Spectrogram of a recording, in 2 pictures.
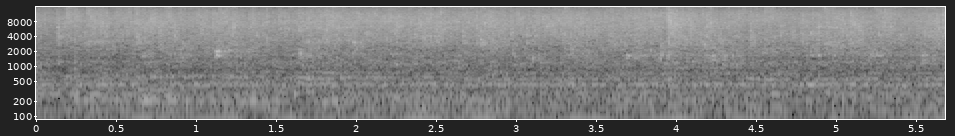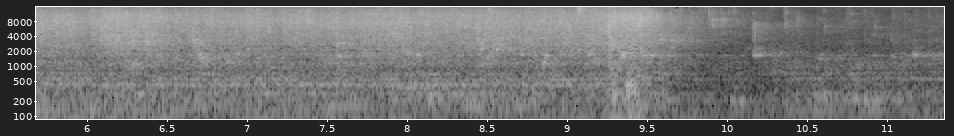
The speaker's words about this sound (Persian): اول من اینطور که تو دستمه حدود تقریبا 250 گرم گوشت دارم، من اینو میشورم.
